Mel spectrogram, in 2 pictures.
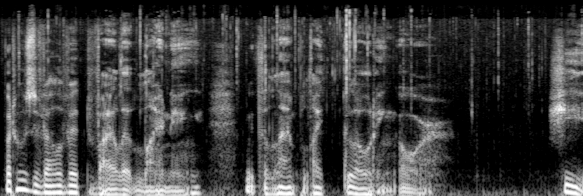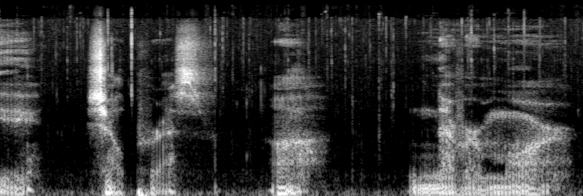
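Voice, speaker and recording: A man recites gothic verse in a very low, husky voice that often sinks toward breath. His delivery is theatrical and brooding, swinging widely in pitch and drawing out key words with a gravelly rasp. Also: big pitch swings, very slow, dark tone. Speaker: poetry reader. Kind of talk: dramatic gothic poetry recitation.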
